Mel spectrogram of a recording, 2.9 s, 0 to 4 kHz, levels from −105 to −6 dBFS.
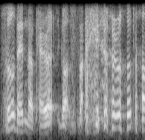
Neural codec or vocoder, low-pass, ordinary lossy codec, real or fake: vocoder, 44.1 kHz, 128 mel bands, Pupu-Vocoder; 3.6 kHz; none; fake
